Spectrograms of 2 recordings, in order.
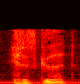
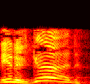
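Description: First: It is good said softly and low, gently settled; peaceful. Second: It is good? shouted high and loud in disbelief; the king can't believe what he heard; king repeats his friend's words in disbelief, loud and high; incredulous. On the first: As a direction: let it is good fall quiet like a sigh of trust. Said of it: "A peaceful attitude says". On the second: King stunned by friend's reply. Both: Acted.

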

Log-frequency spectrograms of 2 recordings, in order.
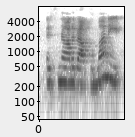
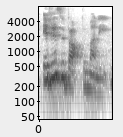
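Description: First: Said in the usual way. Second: Is pressed firmly, money dropping; insist, hitting is; stress on is. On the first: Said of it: "You make statements like". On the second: Shown as a demonstration. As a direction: lean on the word is. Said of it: "I make statements like".

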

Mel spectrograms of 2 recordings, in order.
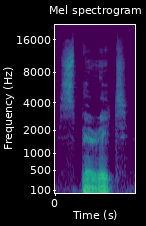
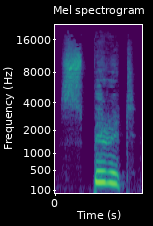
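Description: First: Said in the usual way. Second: Higher, louder desperate call; cried out. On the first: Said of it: "said Scrooge". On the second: A narrator's reading. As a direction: cry out to the spirit in anguish. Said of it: "he cried".

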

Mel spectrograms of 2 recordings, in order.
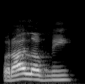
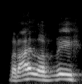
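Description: First: Said in the usual way. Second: Louder affirmation. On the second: Shown as a demonstration. Repeating the affirmation for listeners, louder with conviction. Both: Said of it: "Say that out loud".

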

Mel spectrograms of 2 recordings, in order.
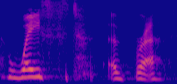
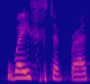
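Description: First: Slow, soft and drawn out; hushed slow verdict; slow drawn-out readout. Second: Said in the usual way. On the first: Shown as a demonstration. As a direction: let each word hang like a gauge reading. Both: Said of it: "maybe it would read".

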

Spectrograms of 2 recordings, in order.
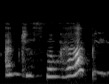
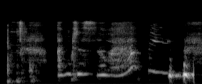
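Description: First: Put-on high little-girl voice, overjoyed and teary; imitating little daughter. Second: Much higher, whispered and slow, as if crying with joy; the little girl sobbing happily, in a breathy whisper; imitating tearful daughter. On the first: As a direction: play the youngest daughter, much higher and tearfully happy. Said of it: "she looks at the camera and she goes". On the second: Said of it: "She was like".

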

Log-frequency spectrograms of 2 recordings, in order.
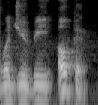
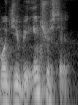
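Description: First: Calm, lightly softened ask; open question. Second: Said in the usual way. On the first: Shown as a demonstration. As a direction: offer it gently, as an open question. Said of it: "if you heard what I said".

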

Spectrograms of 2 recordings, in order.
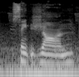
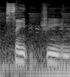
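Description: First: "Jean" in "Saint Jean" said like "zhahn"; French pronunciation. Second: "Jean" in "Saint Jean" said like English "jeen"; as spelled. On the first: Host guessing from the French families, "Jean" as "zhahn". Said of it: "I think it's primarily French". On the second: Host explaining the spelling, "Jean" read as "jeen". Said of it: "it's spelled Saint Jean". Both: Shown as a demonstration.

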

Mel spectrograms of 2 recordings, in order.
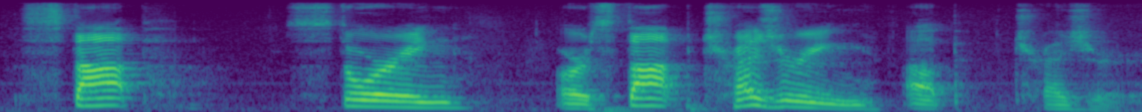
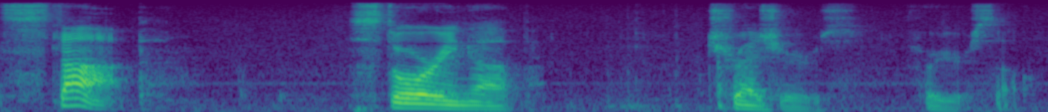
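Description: First: Emphatic Stop, then let the rest fall; stress on Stop. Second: Said in the usual way. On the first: Shown as a demonstration. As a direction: hit the first Stop hard to bring out the wordplay. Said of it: "To bring it out into English would be something like this". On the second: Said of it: "To bring it out into English".

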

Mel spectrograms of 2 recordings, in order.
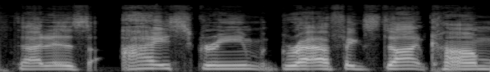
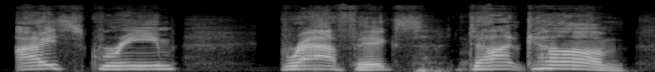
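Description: First: Said in the usual way. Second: Slow, spelling it out word by word; careful slow web address; slow and clear. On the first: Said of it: "and then the word scream". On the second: Shown as a demonstration. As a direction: say graphics dot com slowly so it sticks. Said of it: "and then the word scream, then graphics".

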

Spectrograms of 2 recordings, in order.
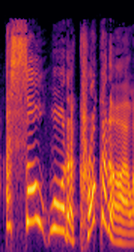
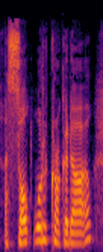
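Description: First: High, astonished echo; a child interrupting the story, amazed; incredulous question. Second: Said in the usual way. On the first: A narrator's reading. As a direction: query it in loud disbelief. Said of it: "asked Michael".

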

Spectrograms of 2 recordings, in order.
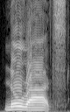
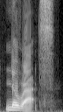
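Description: First: No rats said again, louder, leaning hard on No; emphatic repeat. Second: Said in the usual way. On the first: Shown as a demonstration. Telling her viewers about the clean McDonald's, with louder emphasis. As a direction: hammer home No with a louder second take.

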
